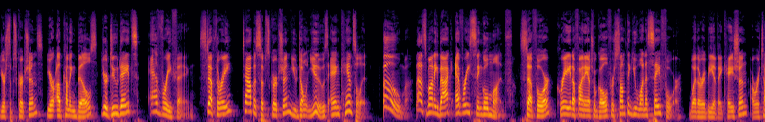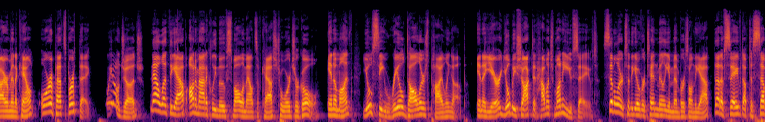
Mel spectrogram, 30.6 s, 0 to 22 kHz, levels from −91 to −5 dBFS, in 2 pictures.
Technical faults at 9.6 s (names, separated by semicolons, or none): none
